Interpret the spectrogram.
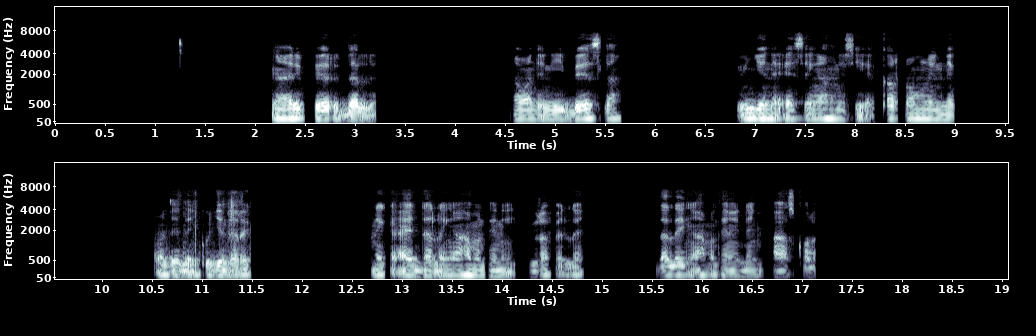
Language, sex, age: Wolof, male, 18-24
